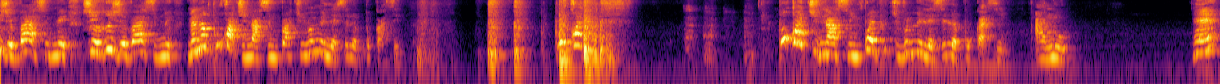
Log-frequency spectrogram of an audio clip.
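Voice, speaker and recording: A moody, demanding pregnant young wife, as a woman acts her out nags her husband. Her voice sits high and bounces around an echoey room. She scolds with rapid-fire questions. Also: fairly bright tone. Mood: scolding. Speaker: comedian. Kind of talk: comedy sketch monologue.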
